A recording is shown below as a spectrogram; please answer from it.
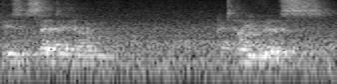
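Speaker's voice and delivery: hushed Good Friday reading; scripture reading. Acted. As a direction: read the Passion quietly, letting each line land. Reads the Passion scripture.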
